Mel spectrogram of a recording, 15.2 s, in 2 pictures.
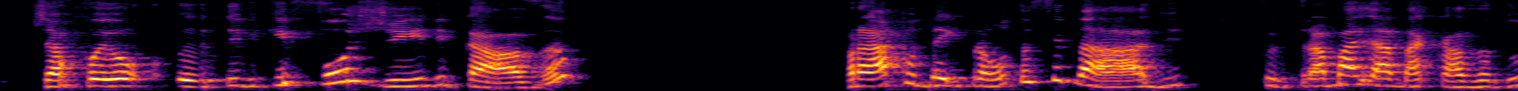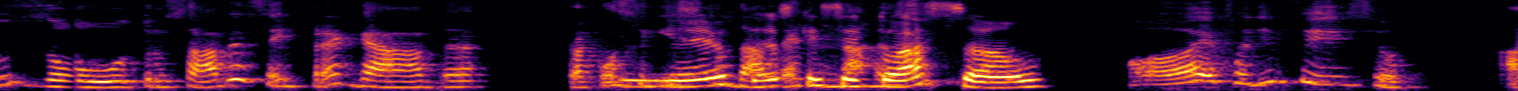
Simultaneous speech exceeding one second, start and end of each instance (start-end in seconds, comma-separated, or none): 10.7-12.4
